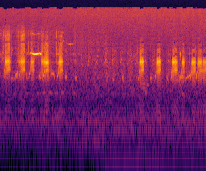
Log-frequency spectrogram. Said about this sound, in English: Dabbling ducks feed near the surface, without fully submerging like a diving duck. Many ducks are expert dabblers, including mallards, teal, and this gadwall.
